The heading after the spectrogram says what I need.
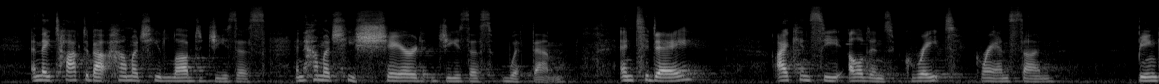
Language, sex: English, female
